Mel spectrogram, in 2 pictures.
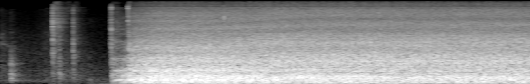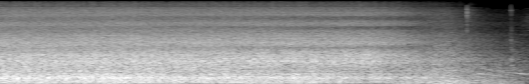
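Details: RV furnace test run right after replacing the circuit board; a couple of clicks, then a steady, even whoosh of blower and burner for nine seconds; everything lights and runs normally.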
